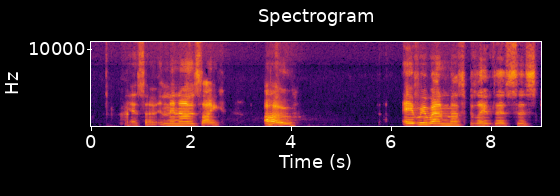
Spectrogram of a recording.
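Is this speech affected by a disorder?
Yes: Friedreich's ataxia; wheelchair user.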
